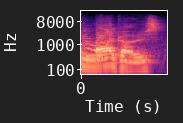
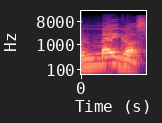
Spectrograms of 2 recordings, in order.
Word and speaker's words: Magos: Oh, not the Margos, the Magos.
